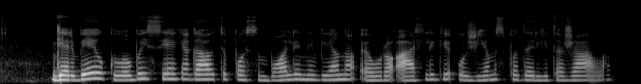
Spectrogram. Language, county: Lithuanian, Alytus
